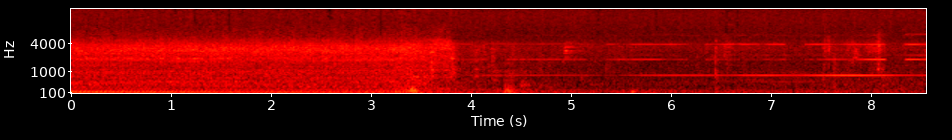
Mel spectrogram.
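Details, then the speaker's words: 2017 Toyota C-HR after installing a SkyBrake contactless immobilizer with motion sensor: tag not read, car starts moving, engine rumble stops abruptly, then rapid high warning beeps chirp repeatedly as the immobilizer cuts the engine. "Maintenant, les signaux ont changé. antidémarrage dit cette étiquette nous ne lisons pas, et après qu'il maintenant peut éteindre le moteur, si l'on commence à se déplacer en voiture."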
